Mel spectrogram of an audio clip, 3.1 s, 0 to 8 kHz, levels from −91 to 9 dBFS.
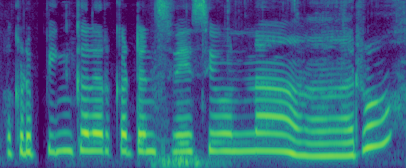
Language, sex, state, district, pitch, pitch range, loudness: Telugu, female, Andhra Pradesh, Annamaya, 305 Hz, 280-315 Hz, -14 LUFS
